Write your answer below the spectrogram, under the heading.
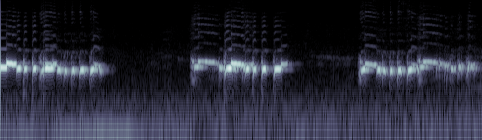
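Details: Local perkutut (zebra dove) singing three long cooing phrases, each a rapid pulsed stutter flowing into rolling, wavering coos that fade out, about two seconds apart.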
